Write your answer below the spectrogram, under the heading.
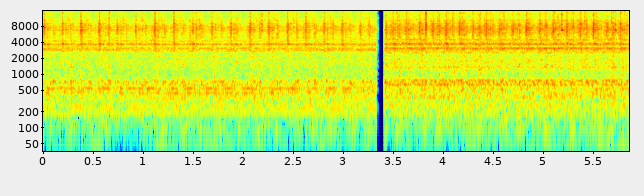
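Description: Singer Facilita Pro household sewing machine running steadily under the foot pedal, sewing a decorative half-moon stitch. The sound cuts out for an instant a little past halfway.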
